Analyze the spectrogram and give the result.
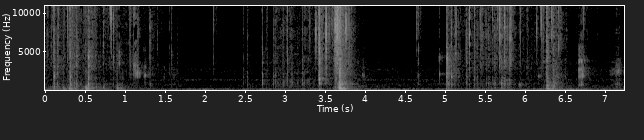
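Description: A metal blade carves crumbly chunks off a solid yellow bar of soap that is partly carved and held in the hand. Quiet, bright, dry scraping and crumbling crackles come in clusters of short bursts, with the loudest cut in the middle. Between cuts there are near-silent pauses.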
